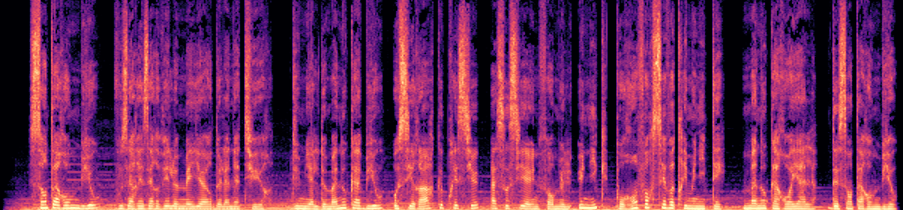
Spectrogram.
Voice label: pub FR; Santarome

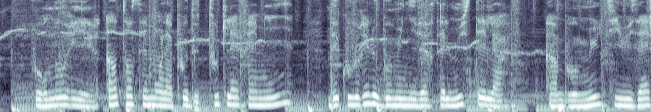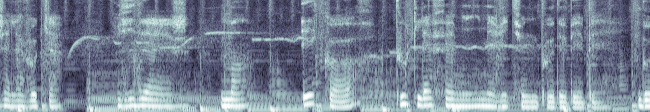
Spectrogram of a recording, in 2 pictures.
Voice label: pub TV; Mustela

